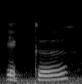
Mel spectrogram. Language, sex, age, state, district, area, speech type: Punjabi, female, 60+, Punjab, Muktsar, urban, read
